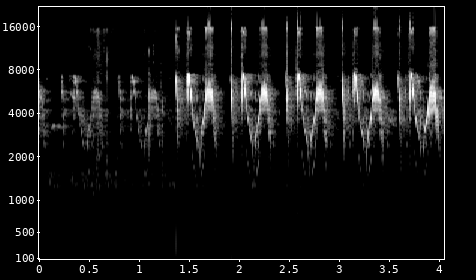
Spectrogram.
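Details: Prinia (ciblek gunung) singing, played to train birds to sing more readily: a few scratchy, uneven notes, then clear high swooping notes that fall and rise again, repeated quickly and evenly.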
